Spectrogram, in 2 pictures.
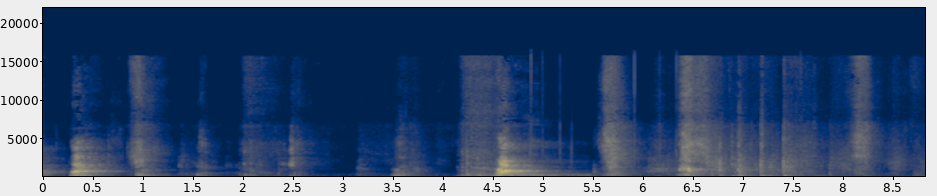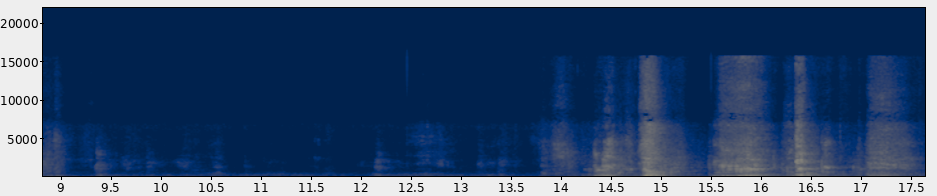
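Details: An American Akita puppy growls and barks in short, rough bursts while play fighting and wrestling with an old Golden Retriever.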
